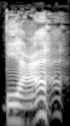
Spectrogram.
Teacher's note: عین آپ نے گلے کے درمیان سے ادا کرنا ہے، ہا آپ نے سینے والی طرف جو حلق کا حصہ ہے وہاں سے ادا کریں گے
